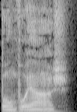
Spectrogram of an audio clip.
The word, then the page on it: bon voyage: British English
